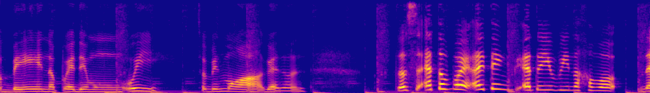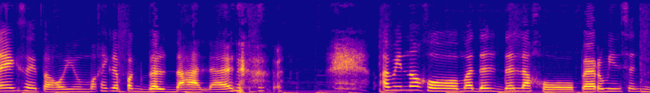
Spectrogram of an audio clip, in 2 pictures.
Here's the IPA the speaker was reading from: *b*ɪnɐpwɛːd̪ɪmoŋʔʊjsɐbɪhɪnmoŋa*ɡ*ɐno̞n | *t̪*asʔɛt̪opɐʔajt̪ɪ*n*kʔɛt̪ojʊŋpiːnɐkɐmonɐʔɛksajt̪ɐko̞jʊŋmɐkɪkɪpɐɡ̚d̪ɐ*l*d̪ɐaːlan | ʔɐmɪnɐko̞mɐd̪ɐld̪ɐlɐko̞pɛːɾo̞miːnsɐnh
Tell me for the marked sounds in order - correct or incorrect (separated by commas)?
correct, correct, correct, incorrect, correct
